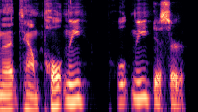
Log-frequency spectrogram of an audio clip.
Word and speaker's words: Poultney: Poultney? Yes, sir. Poultney?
